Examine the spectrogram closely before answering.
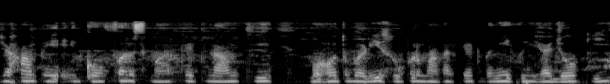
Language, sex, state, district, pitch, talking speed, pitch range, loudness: Hindi, male, Haryana, Rohtak, 140 Hz, 155 wpm, 130-145 Hz, -25 LUFS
